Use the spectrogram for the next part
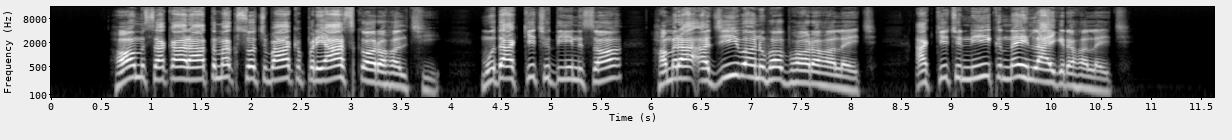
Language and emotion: Maithili, disgusted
